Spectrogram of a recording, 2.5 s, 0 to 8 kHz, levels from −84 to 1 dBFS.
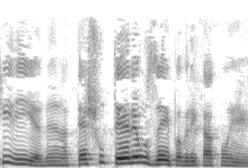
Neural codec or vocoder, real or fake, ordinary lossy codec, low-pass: none; real; MP3, 32 kbps; 7.2 kHz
